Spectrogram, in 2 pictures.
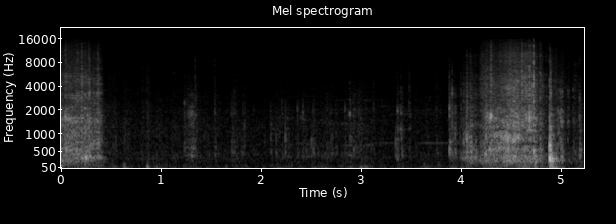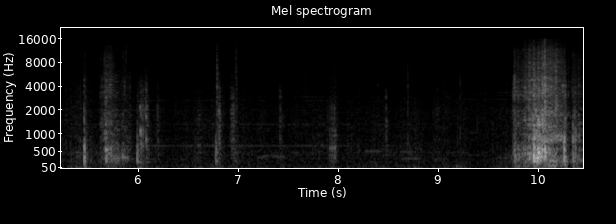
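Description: A motor stator housing turned by hand on a wooden block, scraping briefly three times. Light clicks and rustles of enamelled copper winding wire being handled come in between.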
